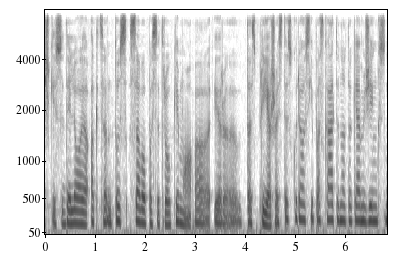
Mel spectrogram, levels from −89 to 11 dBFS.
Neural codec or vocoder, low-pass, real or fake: codec, 16 kHz, 16 kbps, FunCodec, trained on LibriTTS, 50 frames a second; 7.2 kHz; fake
